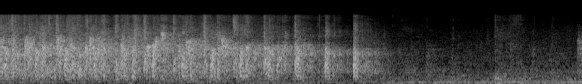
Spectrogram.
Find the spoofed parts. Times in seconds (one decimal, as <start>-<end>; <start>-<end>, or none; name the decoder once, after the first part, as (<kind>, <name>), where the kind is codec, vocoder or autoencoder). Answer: 0.0-3.5 (vocoder, WaveNeXt); 4.2-5.3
